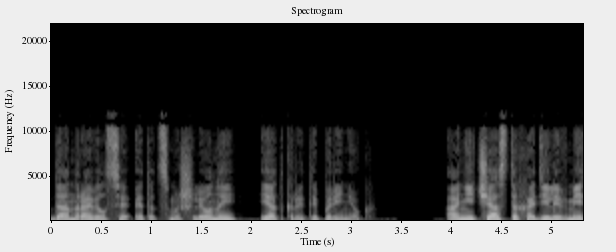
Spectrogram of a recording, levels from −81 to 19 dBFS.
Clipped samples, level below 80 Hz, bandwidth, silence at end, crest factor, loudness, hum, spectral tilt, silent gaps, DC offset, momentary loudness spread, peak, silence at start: under 0.1%; -44 dBFS; 11 kHz; 0 s; 18 dB; -20 LUFS; none; -5.5 dB/octave; 3.51-3.82 s; under 0.1%; 12 LU; -2 dBFS; 0 s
